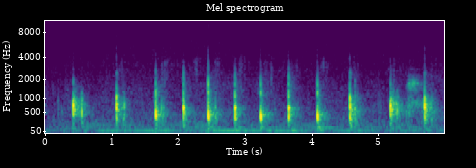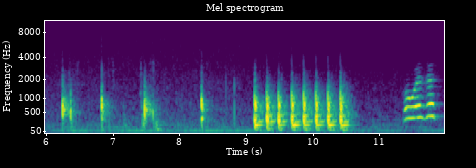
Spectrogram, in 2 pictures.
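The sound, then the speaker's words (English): Steady, insistent knocking on the door of an upstairs room, single raps spaced about half a second apart, then a quick flurry of rapid knocks near the end. Fairly loud, with no voices. “Open the door, Teal.”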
